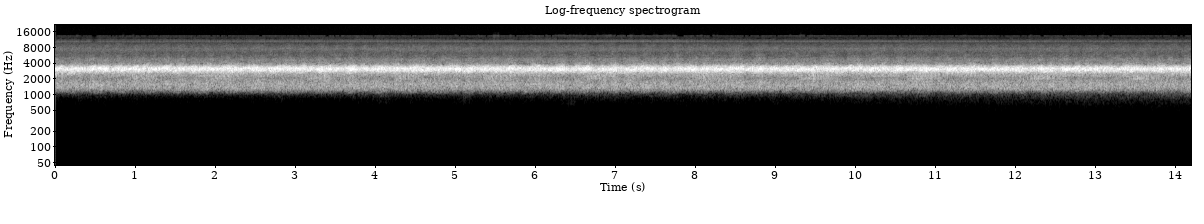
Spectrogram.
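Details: Frogs calling at night over a moonlit rice field in the countryside, where the water is not yet planted with rice, distant; a dense, steady, unbroken chorus of high rasping croaks that merge into one continuous trilling wash.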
